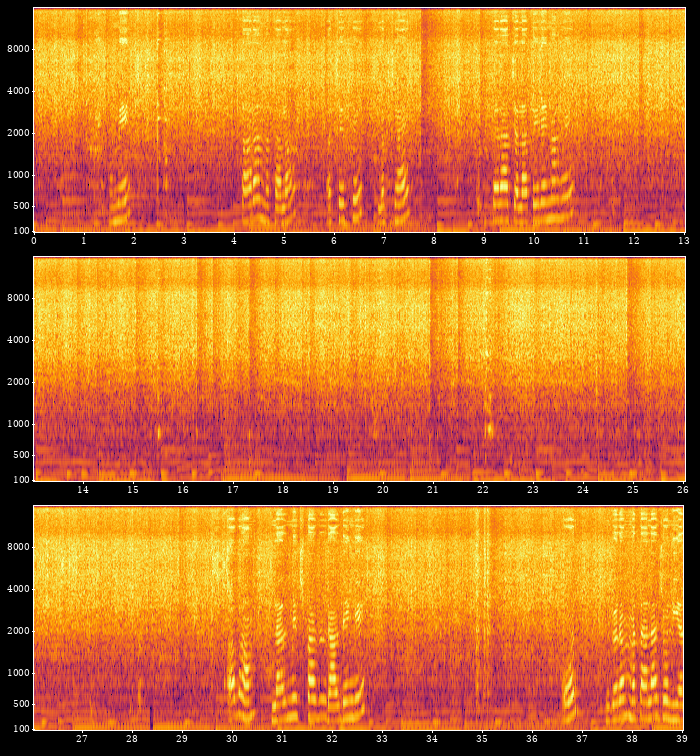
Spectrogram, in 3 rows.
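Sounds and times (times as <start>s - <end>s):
background music: 0.0s - 39.0s
cabbage sizzling in a frying pan: 0.0s - 39.0s
spoon scraping and knocking a pan: 1.0s - 1.5s, 2.4s - 2.9s, 15.0s - 16.6s, 17.2s - 17.7s, 19.0s - 22.6s, 28.0s - 28.4s, 34.8s - 35.4s.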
